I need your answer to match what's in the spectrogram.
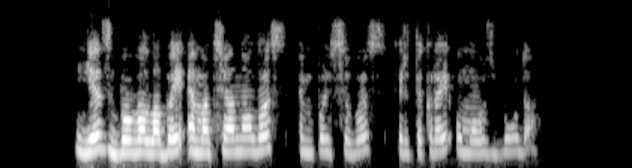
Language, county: Lithuanian, Vilnius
